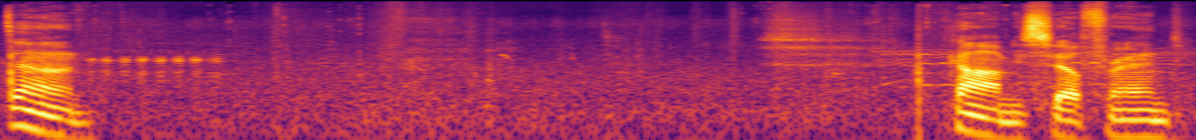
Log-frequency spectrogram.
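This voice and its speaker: An actor playing a shifty, smug, stubborn livestock dealer in a western game, dry and insinuating. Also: male voice, deep voice, slow, fairly bright tone, slight background noise. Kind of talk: cinematic western game acting.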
